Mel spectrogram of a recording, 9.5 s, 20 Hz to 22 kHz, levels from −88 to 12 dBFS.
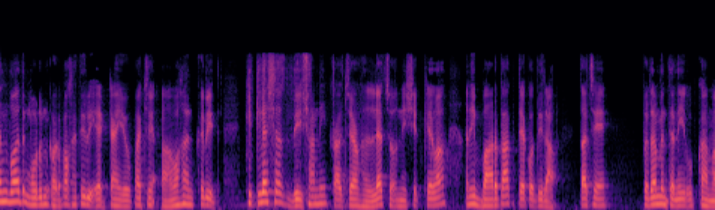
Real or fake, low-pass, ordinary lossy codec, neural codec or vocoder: fake; none; none; codec, 16 kHz, 1 kbps, X-Codec, HuBERT features, trained on general audio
